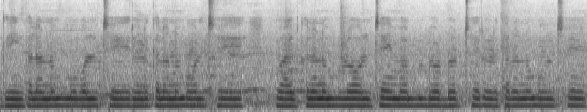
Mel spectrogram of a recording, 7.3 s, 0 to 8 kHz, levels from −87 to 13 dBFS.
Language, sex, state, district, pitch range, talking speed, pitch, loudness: Gujarati, female, Gujarat, Gandhinagar, 180-185 Hz, 165 wpm, 185 Hz, -13 LUFS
